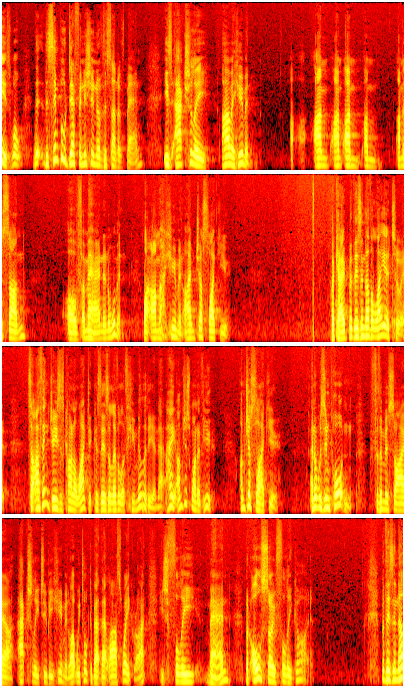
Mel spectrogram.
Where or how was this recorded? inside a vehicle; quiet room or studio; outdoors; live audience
live audience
